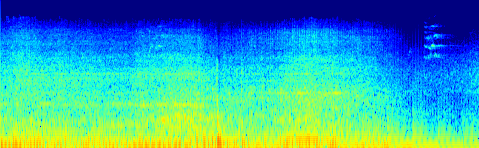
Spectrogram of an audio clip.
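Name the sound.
car driving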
